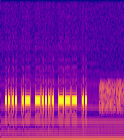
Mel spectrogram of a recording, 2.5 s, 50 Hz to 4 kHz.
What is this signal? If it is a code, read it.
Morse code, heard as a keyed tone, about 33 wpm, 560 Hz. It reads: HA6OI
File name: CW / ha6oi 2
